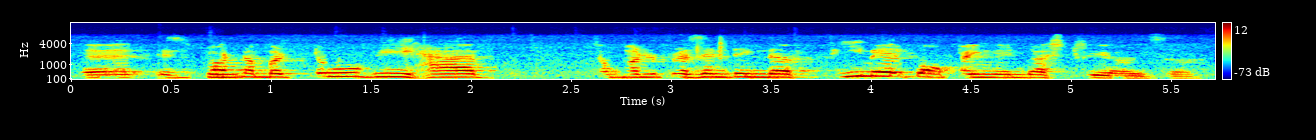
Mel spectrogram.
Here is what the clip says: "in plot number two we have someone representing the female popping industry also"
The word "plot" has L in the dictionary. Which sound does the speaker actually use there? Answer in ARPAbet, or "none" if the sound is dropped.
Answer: none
